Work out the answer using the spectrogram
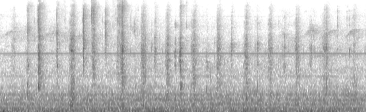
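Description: A person chewing a slice of fresh raw cucumber: crisp, irregular crunches, several a second.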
